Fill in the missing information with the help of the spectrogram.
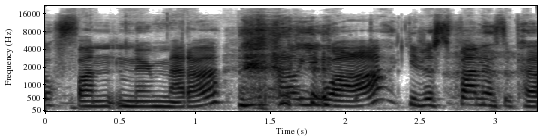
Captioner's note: laughing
